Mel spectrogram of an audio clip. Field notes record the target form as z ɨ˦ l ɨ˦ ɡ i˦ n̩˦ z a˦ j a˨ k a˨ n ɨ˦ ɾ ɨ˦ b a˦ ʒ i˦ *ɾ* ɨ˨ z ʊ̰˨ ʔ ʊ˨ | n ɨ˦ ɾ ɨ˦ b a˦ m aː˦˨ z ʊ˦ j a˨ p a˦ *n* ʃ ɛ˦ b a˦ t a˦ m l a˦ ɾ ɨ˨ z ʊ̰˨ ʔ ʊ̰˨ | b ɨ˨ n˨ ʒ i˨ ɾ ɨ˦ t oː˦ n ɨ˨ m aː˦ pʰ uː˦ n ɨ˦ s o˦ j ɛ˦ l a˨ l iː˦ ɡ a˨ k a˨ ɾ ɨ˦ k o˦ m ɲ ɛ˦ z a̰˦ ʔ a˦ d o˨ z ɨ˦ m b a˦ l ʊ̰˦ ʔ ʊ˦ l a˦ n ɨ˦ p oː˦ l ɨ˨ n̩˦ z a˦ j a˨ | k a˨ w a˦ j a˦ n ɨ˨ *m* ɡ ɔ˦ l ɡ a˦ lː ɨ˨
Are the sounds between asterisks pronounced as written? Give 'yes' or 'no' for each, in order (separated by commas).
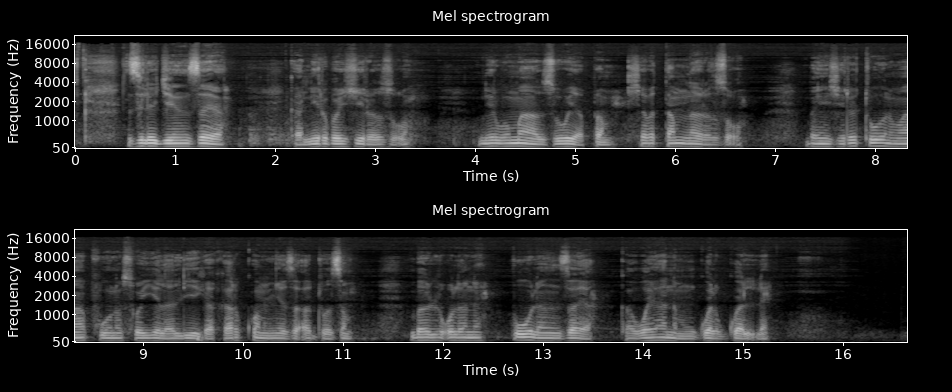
yes, no, yes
